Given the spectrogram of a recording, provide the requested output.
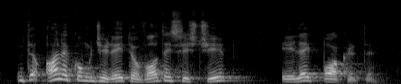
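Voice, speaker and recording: This man talks at a fairly quick pace, his pitch fairly high for a man. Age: 60s. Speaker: public prosecutor. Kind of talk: interview. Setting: studio. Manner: animated.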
